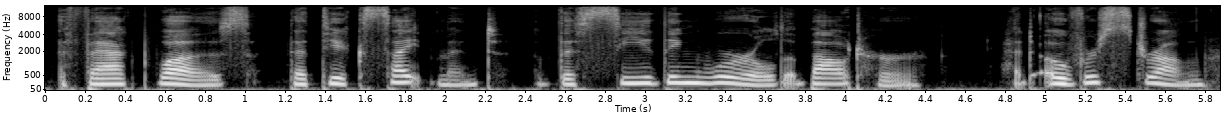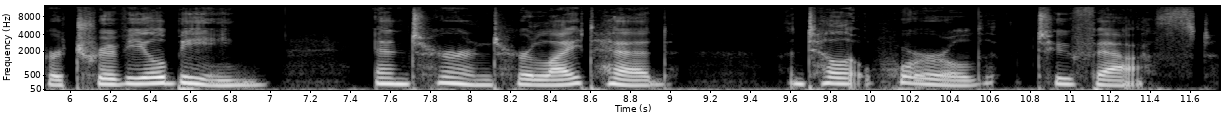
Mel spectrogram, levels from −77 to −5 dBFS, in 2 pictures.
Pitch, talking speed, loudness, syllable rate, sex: 185 Hz, 140 wpm, -20 LUFS, 4.0 syllables/s, female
